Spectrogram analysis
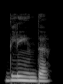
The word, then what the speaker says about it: Glinda: as boas-vindas a x Glinda Este é o seu primeiro ano por favor é G linda a pronúncia correta do antigo gilquin Se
